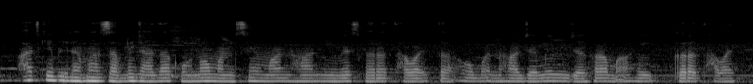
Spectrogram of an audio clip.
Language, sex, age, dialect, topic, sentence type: Chhattisgarhi, male, 18-24, Central, banking, statement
